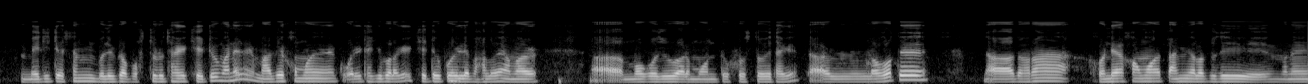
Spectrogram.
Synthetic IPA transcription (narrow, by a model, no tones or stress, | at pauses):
meditesɔnbulik̬abɔstutʊtʰakɛxejtʊmanɛmazɛxɔmɔjko̰ɹitʰakibɔlaɡɛxejtʊkoɹilɛbʱalojamaɹ | mɔɡɔzuaɹumɔntʊxustʰɔɦojtʰakɛta̰ɹlɔɡɔtɛ | dʱɔɹɔna | xɔndijaxɔmɔjɔtamiɔlɔp̚zodimanɛ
